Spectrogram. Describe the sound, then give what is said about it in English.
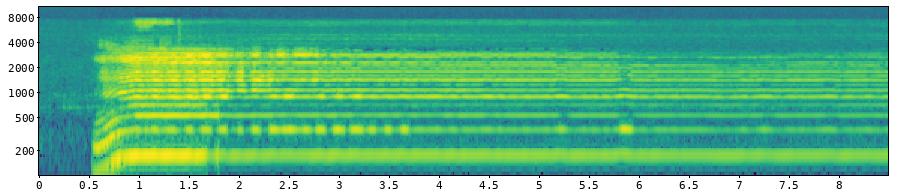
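A person does a deep humming breath exercise, humming while breathing out: a single sustained low hum rises in pitch at the start, then holds steady and strong for about eight seconds, rich with even overtones and no speech. “First into the belly, then into the rib cage, up to the throat, and while breathing out, start the humming sound louder, deeper, longer.”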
